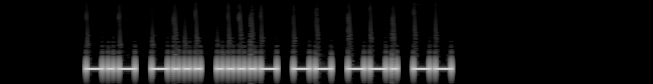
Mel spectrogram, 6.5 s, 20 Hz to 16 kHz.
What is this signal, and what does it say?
Morse code, heard as a keyed tone, about 21 wpm, 700 Hz. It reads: KB4MGM
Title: USA Call Signs - 6 Characters - 22wpm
